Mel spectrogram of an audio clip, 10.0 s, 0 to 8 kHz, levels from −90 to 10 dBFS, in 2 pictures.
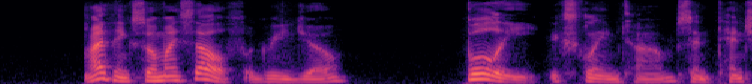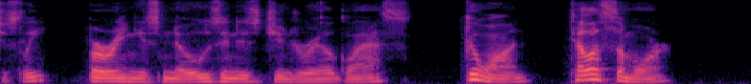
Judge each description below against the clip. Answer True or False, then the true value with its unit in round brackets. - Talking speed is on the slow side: False (145 wpm)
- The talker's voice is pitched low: True (110 Hz)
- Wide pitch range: False (4.2 semitones)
